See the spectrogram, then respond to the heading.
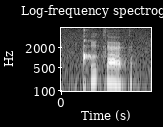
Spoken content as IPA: ǃʼ e k ɾ æ k

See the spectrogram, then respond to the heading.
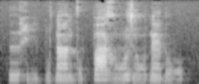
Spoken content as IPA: ɨ˦ h iː˨ p u˧ ɗ ã˦ ɡ o˨ p a˦ ɣ ɔ̃˨˦ z ɔ̃˨ ɗ ɛ̃˦ ɗ o˨

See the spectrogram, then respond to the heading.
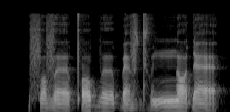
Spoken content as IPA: f ɒ v ɜː pʼ ɔ b əː ɓ æ v dʱ ʊ nː ɒ ɗ æ

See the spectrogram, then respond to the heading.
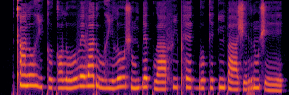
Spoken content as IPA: kʼ ã˦ l o˦ ɣ i˨ k ʊ˨ ɡ ɔ˨ l oː˨˦ β ɛ˦ v a˦ ɗ uː˨ ɣ i˨ l oː˦ ʃ ũ˨˦ ɡ͡b ɛ˦ kʷ aː˨ f i˦ pʰ ɛ˦ ɡ͡b o˦ k ɪ˦ k ĩ˦ p aː˨ ʃ ɪ˨˦ r ũ˦ ʃ eː˨

